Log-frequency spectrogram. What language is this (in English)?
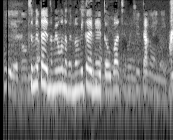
Japanese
